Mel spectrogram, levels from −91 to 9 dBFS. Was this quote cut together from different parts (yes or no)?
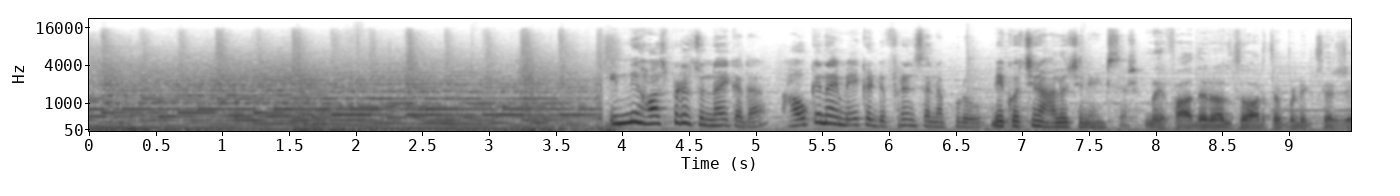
yes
